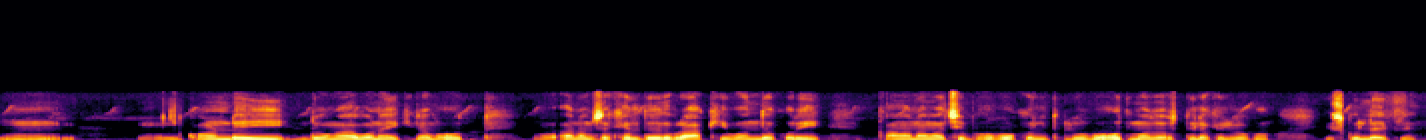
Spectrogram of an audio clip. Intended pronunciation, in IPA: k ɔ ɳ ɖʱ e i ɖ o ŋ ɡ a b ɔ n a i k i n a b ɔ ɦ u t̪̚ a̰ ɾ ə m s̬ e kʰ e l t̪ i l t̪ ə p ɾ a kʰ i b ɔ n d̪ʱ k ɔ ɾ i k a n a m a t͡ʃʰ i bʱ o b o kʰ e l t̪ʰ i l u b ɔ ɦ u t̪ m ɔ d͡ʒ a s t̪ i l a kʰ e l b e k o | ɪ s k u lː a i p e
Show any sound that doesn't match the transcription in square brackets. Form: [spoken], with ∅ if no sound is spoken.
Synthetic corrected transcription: k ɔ ɳ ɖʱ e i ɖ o ŋ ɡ a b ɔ n a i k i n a b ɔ ɦ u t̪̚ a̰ ɾ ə m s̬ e kʰ e l t̪ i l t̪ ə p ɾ a kʰ i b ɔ n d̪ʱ k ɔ ɾ i k a n a m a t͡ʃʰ i bʱ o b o kʰ e l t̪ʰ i l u b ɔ ɦ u t̪ m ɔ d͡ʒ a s t̪ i l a kʰ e l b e k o | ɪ s k u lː a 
